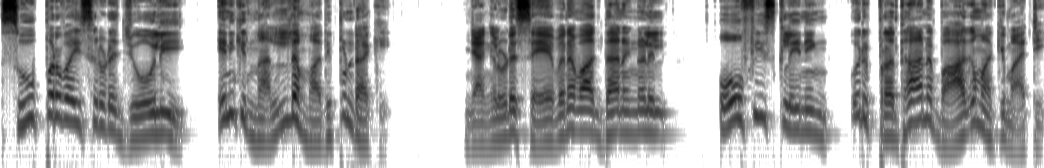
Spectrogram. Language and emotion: Malayalam, surprised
